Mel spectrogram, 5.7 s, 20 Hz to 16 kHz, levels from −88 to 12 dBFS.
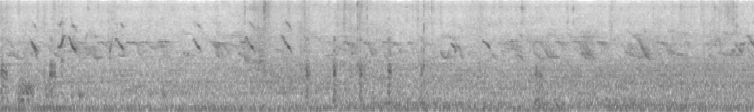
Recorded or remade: recorded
